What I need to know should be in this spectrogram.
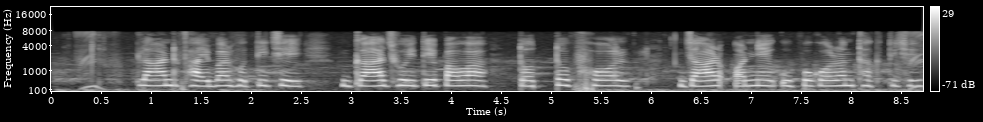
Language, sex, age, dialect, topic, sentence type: Bengali, female, 18-24, Western, agriculture, statement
